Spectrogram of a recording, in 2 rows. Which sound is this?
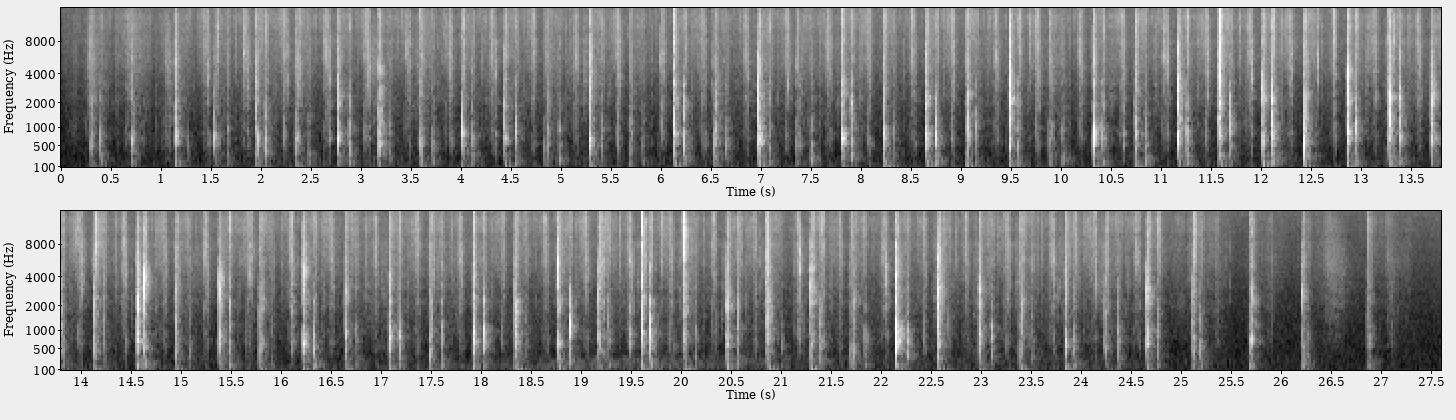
concrete 05c summershoes run
Running on concrete: summer shoes. Recorded with a ZOOM H2 in a basement of a house, normalized with Audacity.
step, footstep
